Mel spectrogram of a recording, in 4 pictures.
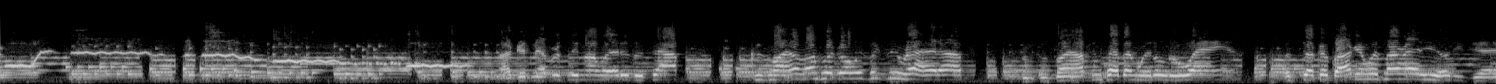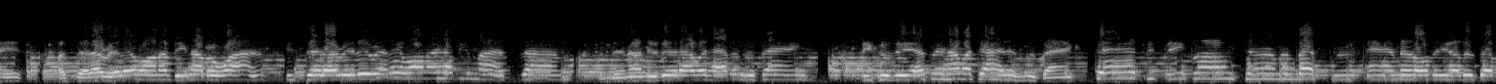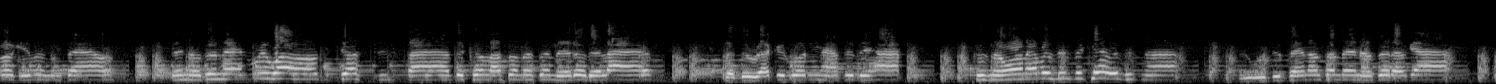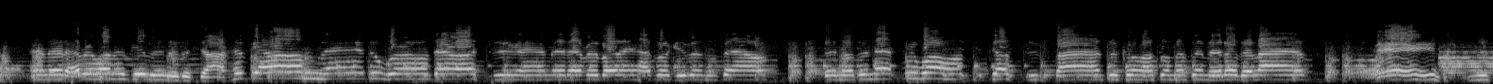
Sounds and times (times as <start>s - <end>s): Music: 0.0s - 59.8s.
